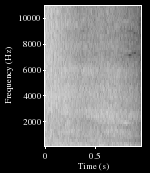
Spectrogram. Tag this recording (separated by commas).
Explosion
